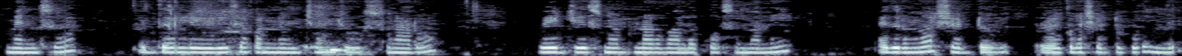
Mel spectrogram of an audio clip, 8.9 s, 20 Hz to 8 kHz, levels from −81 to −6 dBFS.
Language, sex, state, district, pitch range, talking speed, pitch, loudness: Telugu, female, Telangana, Karimnagar, 225-240 Hz, 130 wpm, 230 Hz, -19 LUFS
